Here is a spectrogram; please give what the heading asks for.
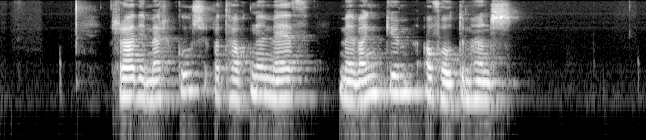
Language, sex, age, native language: Icelandic, female, 60-69, Icelandic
